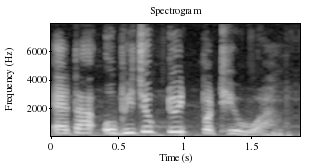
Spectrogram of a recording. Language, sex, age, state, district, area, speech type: Assamese, female, 18-30, Assam, Morigaon, rural, read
